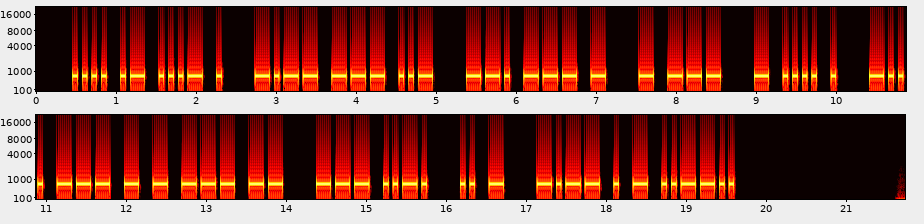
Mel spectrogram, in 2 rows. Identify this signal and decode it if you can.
Morse code, heard as a keyed tone, about 21 wpm, 700 Hz. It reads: HAVE YOU GOT TO THE BOTTOM OF IT YET?
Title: Sentences from Top 1000 Words - Review Part 6 - 20wpm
